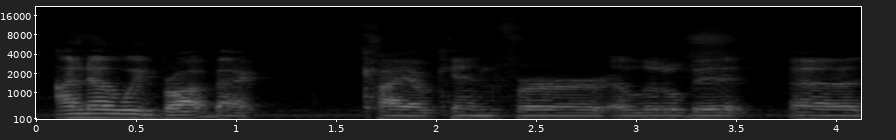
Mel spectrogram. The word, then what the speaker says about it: Kaioken: because they were like it's not kokan it's Kaioken it's not spelled with an E it's spelled k-a-i-o right right well the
